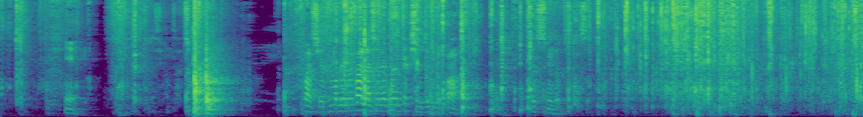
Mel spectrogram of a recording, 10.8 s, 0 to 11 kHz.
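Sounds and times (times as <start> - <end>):
speech: 0.8 - 1.1, 3.8 - 7.6
paper packaging crumpled while unwrapping a power supply: 3.8 - 5.7, 6.6 - 10.7.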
